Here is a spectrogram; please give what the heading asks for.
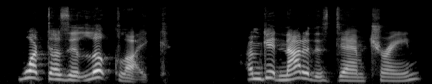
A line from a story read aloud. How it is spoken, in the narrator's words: barked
